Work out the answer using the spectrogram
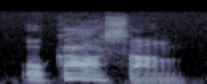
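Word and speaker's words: お母さん: お母さんお母さん What's important here is that the extra length of the vowel is equivalent to one syllable and receives one beat, just like every other syllable.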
